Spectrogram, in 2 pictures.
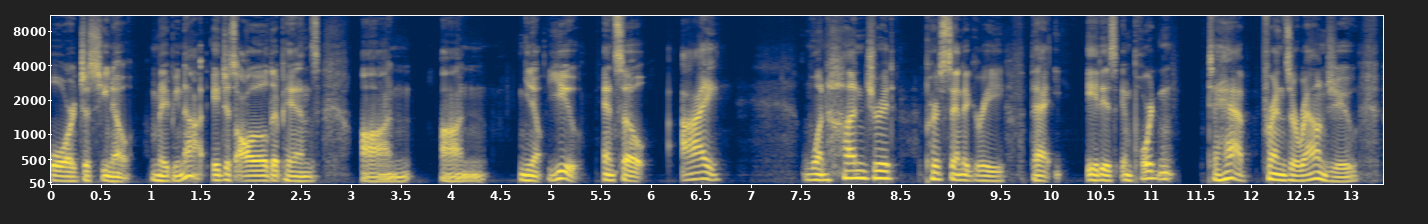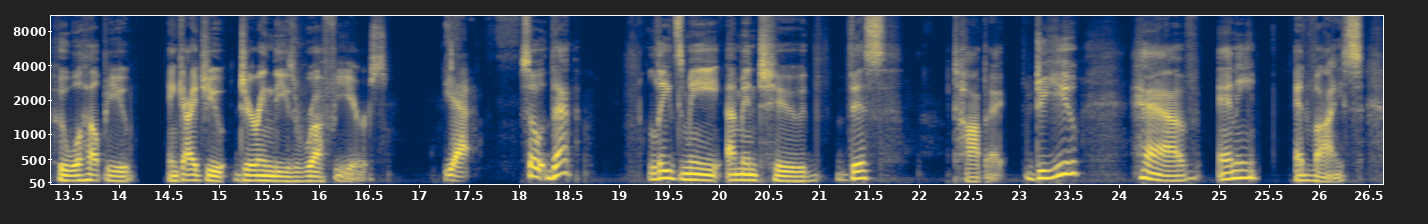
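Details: Stuttering in a 49-year-old adult male who reports severe blocks with eyes closing and breathing stopping; this stretch has part-word and whole-word repetitions, real speech.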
